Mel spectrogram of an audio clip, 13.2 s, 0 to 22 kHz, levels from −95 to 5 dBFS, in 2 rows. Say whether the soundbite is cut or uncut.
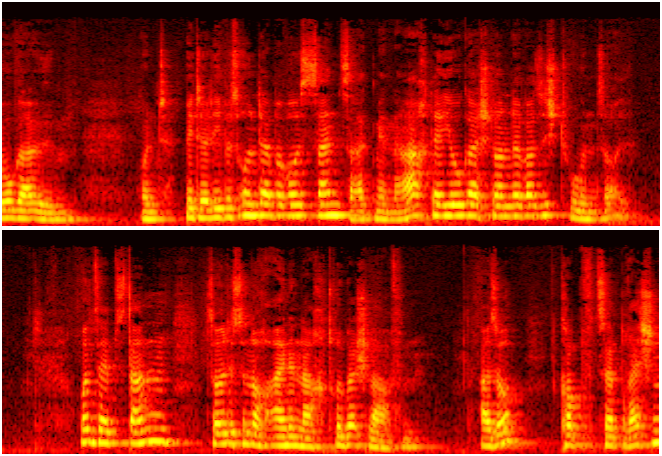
uncut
